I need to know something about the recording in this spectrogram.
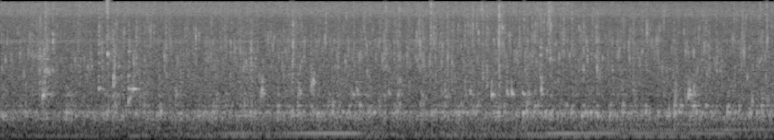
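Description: A ladle stirs and scrapes against a metal pot.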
